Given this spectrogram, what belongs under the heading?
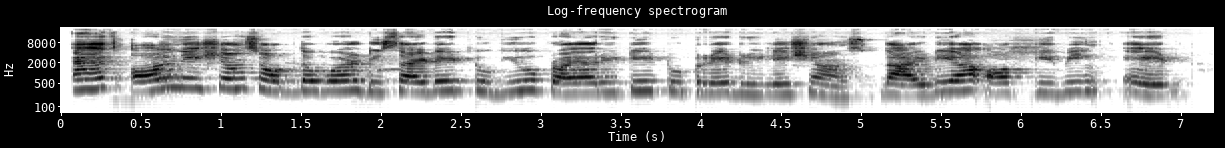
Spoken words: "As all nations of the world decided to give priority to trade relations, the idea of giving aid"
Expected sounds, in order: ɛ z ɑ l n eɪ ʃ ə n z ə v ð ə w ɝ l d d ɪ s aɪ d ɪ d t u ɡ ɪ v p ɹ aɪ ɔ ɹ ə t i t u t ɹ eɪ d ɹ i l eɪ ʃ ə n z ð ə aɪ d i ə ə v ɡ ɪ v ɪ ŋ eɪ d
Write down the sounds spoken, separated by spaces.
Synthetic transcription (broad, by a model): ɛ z ɑ l n eɪ ʃ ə n s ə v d ə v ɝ d d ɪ s aɪ d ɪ d t u ɡ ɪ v p ɹ aɪ ɔ ɹ ə t i t u t ɹ eɪ d ɹ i l eɪ ʃ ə n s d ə aɪ d i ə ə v ɡ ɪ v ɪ ŋ eɪ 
